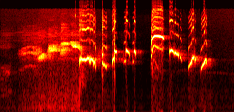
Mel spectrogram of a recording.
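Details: Orange-headed thrush singing, a song meant as a model for young spotted birds: soft warbled whistles build into loud, varied phrases of slurred high notes. Brief pauses split the notes into two tight clusters.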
